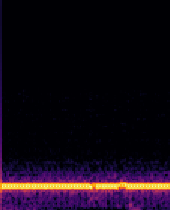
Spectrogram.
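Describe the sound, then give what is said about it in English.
A telephone dial tone after a call is hung up hums steadily and loudly, one unbroken pitch held for the whole moment, with no voices or other sounds around it. “Oh, he was like yelling with his mom on the phone and I hung up on him.”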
